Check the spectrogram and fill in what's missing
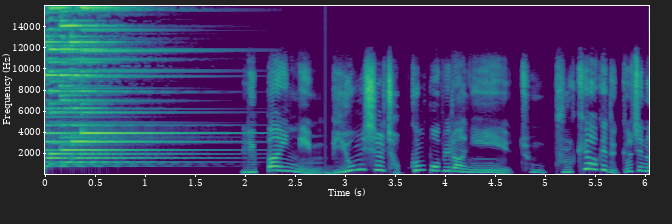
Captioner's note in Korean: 종소리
